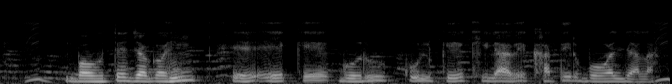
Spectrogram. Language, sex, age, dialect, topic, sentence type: Bhojpuri, male, 18-24, Northern, agriculture, statement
